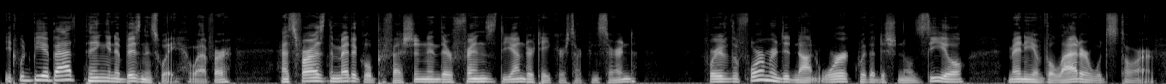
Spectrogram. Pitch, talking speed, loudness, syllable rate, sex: 125 Hz, 205 wpm, -19 LUFS, 6.1 syllables/s, male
